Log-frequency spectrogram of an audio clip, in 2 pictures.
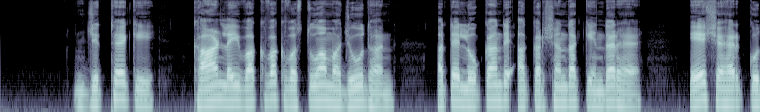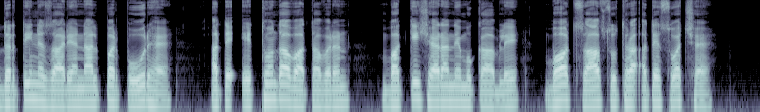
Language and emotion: Punjabi, neutral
